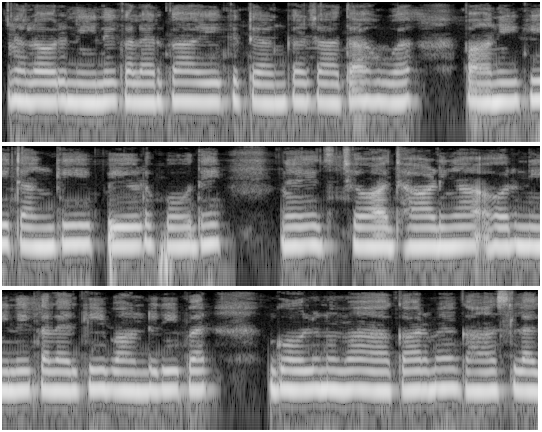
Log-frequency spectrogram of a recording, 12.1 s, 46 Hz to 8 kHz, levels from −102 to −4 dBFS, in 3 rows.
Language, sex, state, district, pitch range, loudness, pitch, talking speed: Hindi, female, Uttarakhand, Tehri Garhwal, 200-205 Hz, -23 LUFS, 200 Hz, 135 wpm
